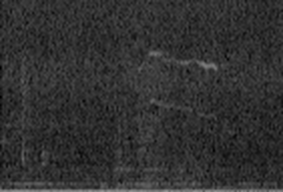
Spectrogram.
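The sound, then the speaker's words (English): A train's deep, steady rumble with a droning low engine tone, holding at an even loudness throughout without voices. “Well, here comes a train.”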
